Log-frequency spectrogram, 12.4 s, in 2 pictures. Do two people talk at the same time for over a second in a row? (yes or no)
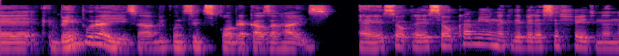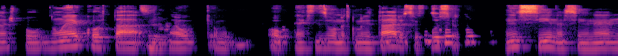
no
